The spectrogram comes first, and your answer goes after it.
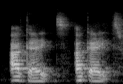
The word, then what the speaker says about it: agate: Ag, like it rhymes with bag. Bag, ag. Agate.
